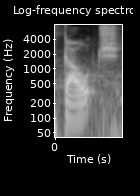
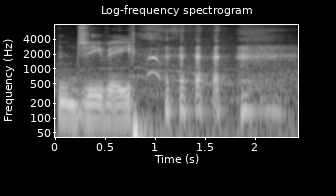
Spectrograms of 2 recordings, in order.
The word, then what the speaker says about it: Gulch: It's Gulch, not GV.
